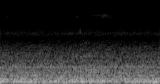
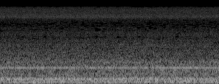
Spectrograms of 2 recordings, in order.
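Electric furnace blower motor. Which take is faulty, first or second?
second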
